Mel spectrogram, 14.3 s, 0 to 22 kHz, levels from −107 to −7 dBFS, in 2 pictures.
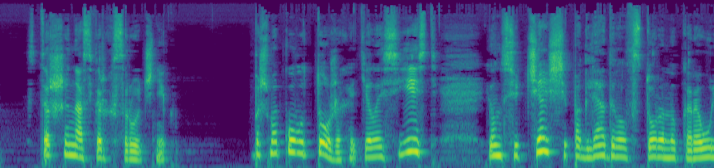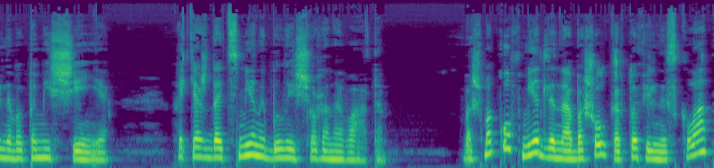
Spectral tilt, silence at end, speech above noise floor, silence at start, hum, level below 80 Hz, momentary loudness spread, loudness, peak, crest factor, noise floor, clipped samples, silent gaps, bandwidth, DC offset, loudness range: -5 dB/octave; 0.05 s; 50 dB; 0.4 s; none; -64 dBFS; 13 LU; -26 LUFS; -8 dBFS; 20 dB; -76 dBFS; under 0.1%; none; 19.5 kHz; under 0.1%; 3 LU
